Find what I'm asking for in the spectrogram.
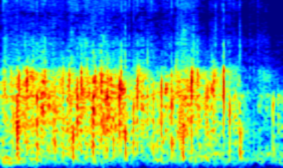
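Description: Audience at Le Méliès cinema in Montreuil clapping for a publisher during a film discussion, a brief steady burst of moderately loud applause from a seated crowd.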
